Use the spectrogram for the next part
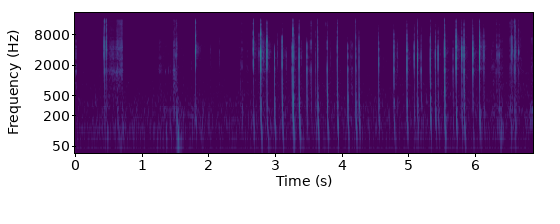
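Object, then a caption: Plastic phone case. Long red acrylic nail tips scratch slowly across the flat printed back of a phone-sized clear plastic case with a printed "ASMR" insert. A few scattered scrapes give way to a dense run of short, crisp, bright scratches that stop dead with no ring.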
